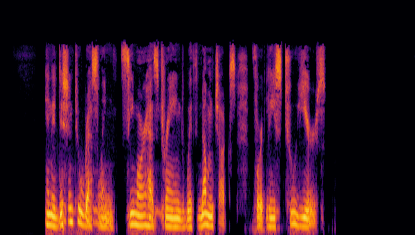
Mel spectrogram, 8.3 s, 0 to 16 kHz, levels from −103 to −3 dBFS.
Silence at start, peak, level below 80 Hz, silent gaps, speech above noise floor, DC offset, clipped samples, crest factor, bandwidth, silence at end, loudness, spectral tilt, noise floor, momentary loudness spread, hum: 0.9 s; -4 dBFS; -56 dBFS; 2.34-2.40 s, 4.51-4.56 s; 61 dB; under 0.1%; under 0.1%; 16 dB; 8 kHz; 1.85 s; -19 LUFS; -5.5 dB/octave; -79 dBFS; 11 LU; none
